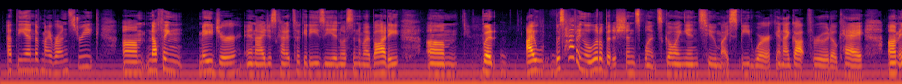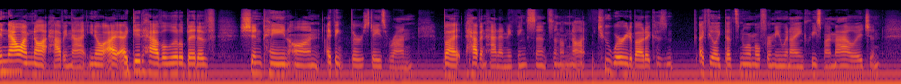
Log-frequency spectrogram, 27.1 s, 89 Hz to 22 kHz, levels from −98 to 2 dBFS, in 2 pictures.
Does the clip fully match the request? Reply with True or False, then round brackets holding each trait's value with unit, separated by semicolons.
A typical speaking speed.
False (210 wpm)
